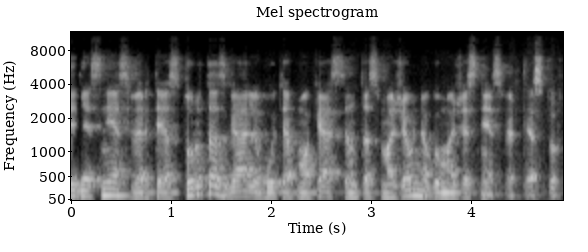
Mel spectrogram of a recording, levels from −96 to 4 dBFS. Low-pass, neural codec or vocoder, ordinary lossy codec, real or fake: 10.8 kHz; none; MP3, 96 kbps; real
